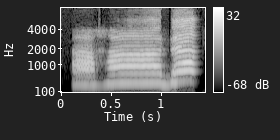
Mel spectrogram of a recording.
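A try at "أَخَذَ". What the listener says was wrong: Pendek semua. Kho itu. Ada titiknya. Akhoda. Akhoda.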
